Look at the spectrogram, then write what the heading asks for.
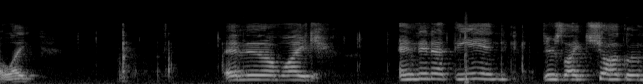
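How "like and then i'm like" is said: ordinary talk, nothing marked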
